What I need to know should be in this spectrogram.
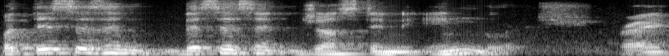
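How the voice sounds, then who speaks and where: A man talks at a very slow pace with an American accent. His voice is somewhat breathy. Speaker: English teacher. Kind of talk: online class lesson.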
